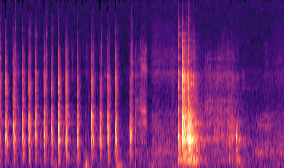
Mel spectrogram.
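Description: A kitchen knife chopping on a plastic cutting board in a quick even run, about six strokes a second, stopping after nearly three seconds. About a second later comes one louder scrape as the cut pieces are pushed off the board into the pot.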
